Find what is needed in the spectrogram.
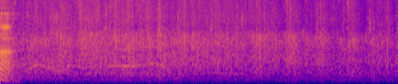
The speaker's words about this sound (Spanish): Oh my God, usted tendría que aplaudir más fuerte, por favor.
